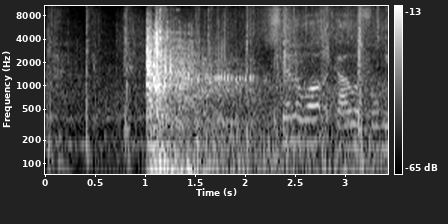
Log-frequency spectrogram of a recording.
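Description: A heavy wooden gate swings open with a loud thud.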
